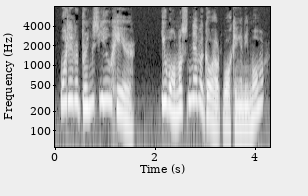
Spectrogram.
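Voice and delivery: high-pitched, surprised questioning; high character voice, quickening with surprise; Rhea, surprised. A narrator's reading. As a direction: greet an unexpected visitor in a high voice. Rhea questions her surprise visitor.

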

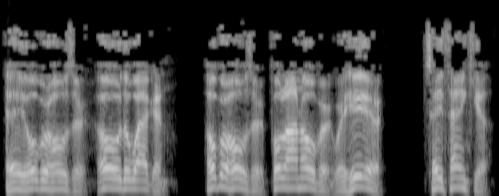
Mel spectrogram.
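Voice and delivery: high, hailing shout. A narrator's reading. Gunslinger hails a man by the wagon, shouting. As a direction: call out to someone across a distance. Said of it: "raised his voice and shouted".

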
